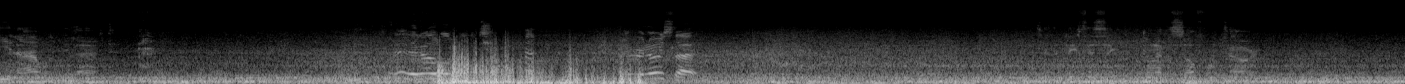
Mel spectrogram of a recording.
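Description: Steady road and engine rumble inside a moving car's cabin. It swells louder for about two seconds, about four seconds in.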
